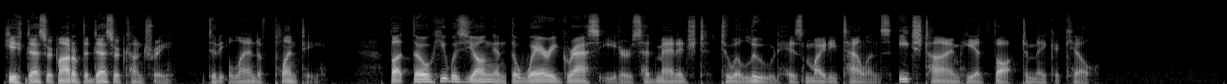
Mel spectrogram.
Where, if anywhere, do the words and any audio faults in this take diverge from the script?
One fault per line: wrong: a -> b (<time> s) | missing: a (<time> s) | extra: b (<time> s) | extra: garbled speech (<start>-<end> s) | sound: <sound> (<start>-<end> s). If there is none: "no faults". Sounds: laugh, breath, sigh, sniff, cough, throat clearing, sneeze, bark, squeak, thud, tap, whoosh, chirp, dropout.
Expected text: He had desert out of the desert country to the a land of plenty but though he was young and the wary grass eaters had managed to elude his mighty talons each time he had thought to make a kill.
no faults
